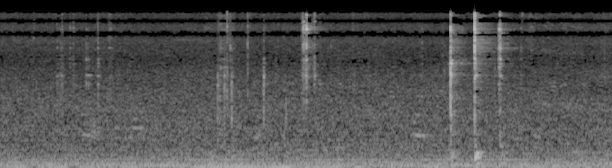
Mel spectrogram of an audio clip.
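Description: Small metallic clicks and clinks of a nut and washer on a threaded bicycle axle as it is set into the fork dropouts by hand, with a few sharper clicks around the middle.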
